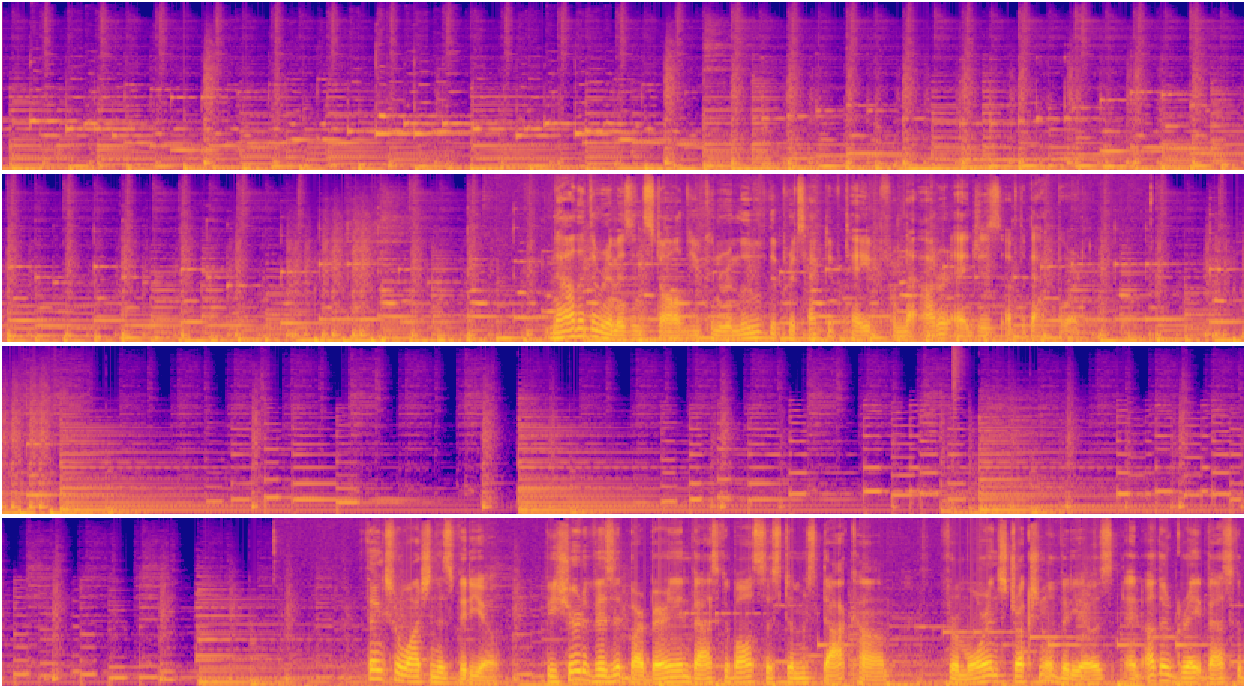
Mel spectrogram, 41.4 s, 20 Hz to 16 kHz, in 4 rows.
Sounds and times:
Music: 0.0s - 41.4s
Speech: 14.9s - 19.4s, 34.1s - 41.4s.

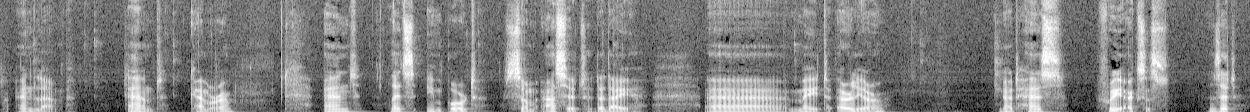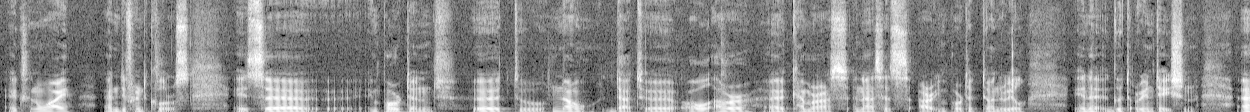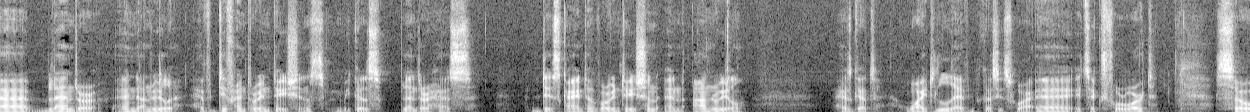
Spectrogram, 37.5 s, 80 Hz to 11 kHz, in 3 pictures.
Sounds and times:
Speech: 0.0s - 2.4s, 3.2s - 9.0s, 10.0s - 32.5s, 33.4s - 36.6s, 37.2s - 37.5s.

